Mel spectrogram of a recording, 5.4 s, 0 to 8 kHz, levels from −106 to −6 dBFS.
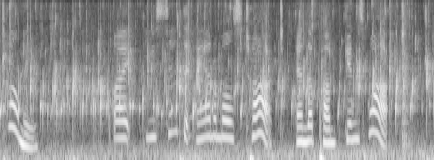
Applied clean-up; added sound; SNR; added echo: none; Sink (filling or washing) / Water tap, faucet; 6 dB; none.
